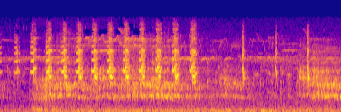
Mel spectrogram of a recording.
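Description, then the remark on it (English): Wild turkeys gobble across a ridge in a rapid, rattling burst lasting a few seconds, followed by a few sharper isolated calls, heard outdoors with a faint background hush. “Turkeys are now gobbling all across the ridge.”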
